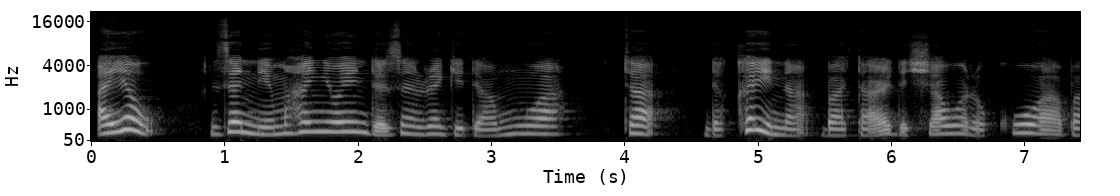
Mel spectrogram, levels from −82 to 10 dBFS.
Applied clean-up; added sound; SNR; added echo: none; none; none; none.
